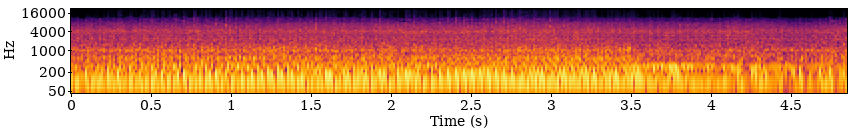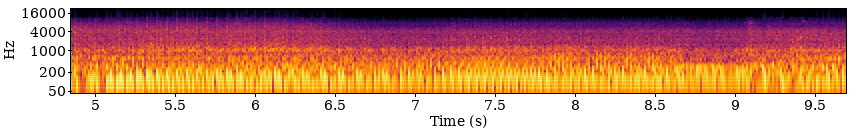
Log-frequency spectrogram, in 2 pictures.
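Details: 1975 Harley-Davidson XLH Ironhead Sportster after full rebuild, first short test ride around the block on temporary lawnmower gas tank: loud, lumpy potato-potato beat through open pipes, steady, no knocks or misfires; carb farts probably adjusted out once warm; runs great.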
